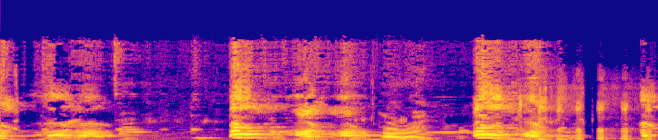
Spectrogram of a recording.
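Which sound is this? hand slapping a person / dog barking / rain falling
dog barking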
